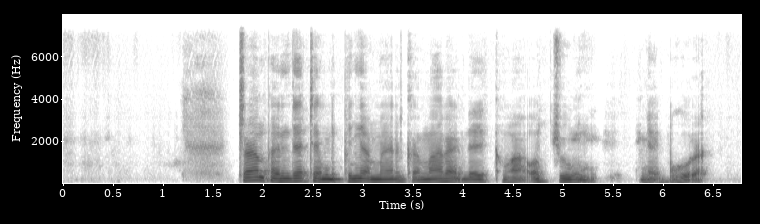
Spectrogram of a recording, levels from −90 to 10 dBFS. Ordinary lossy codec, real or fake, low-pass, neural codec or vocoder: none; fake; 7.2 kHz; codec, 16 kHz, 1 kbps, FunCodec, trained on Chinese and English, 50 frames a second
